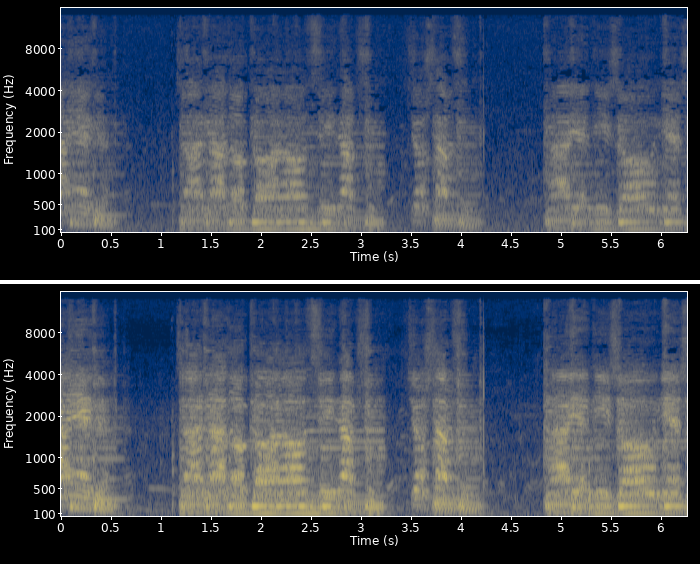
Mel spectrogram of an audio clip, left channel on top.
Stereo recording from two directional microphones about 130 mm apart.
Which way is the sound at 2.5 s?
40° left (ahead or behind).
